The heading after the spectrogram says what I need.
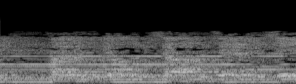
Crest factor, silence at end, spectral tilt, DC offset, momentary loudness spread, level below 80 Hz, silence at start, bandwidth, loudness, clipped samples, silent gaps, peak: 14 dB; 0 s; -10.5 dB/octave; under 0.1%; 3 LU; -48 dBFS; 0 s; 5 kHz; -21 LUFS; under 0.1%; none; -8 dBFS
